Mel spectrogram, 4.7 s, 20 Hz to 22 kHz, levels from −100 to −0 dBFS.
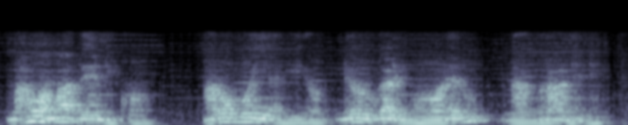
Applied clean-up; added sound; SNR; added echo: neural separator model SepFormer DNS4.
